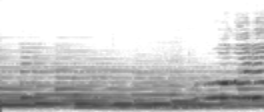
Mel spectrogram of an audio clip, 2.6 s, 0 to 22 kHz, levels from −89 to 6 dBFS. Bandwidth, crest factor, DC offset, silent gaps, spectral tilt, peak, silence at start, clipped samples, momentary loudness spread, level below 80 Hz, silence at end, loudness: 10 kHz; 14 dB; under 0.1%; none; -7 dB/octave; -10 dBFS; 0 s; under 0.1%; 4 LU; under -90 dBFS; 0 s; -25 LUFS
